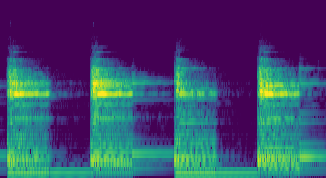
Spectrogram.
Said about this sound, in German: Und der hat so eine ganz weirde Art gehabt, eine ganz langsame Art, so aufgebrochen, diesen Akkord zu spielen. Es war eine Art Gitarrensound, aber nicht wirklich ein Gitarrensound.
